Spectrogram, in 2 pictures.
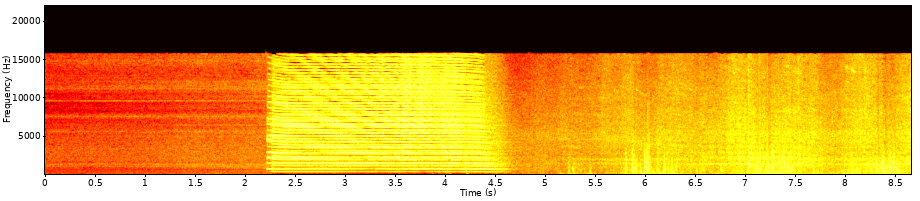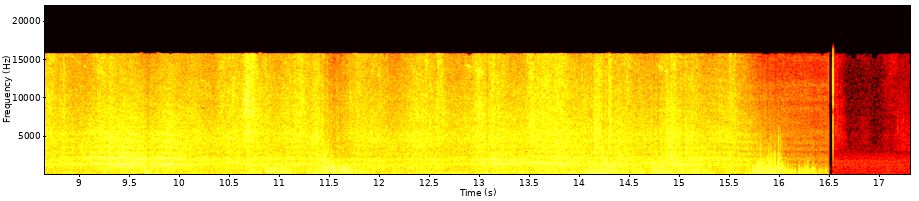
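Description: Freight train passing at speed. Its locomotive gives one long horn blast about two seconds in, then a string of tank wagons goes by with loud, rhythmic wheel clatter over the rail joints. The sound cuts off suddenly near the end.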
